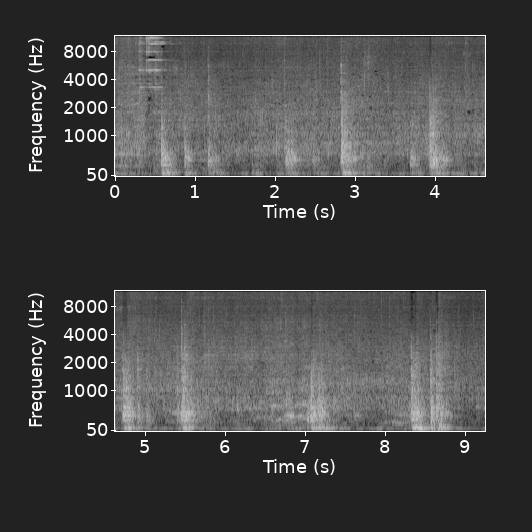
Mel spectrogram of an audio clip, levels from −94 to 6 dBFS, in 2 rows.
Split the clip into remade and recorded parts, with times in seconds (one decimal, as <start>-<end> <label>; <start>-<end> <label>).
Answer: 0.0-2.2 remade; 2.2-3.5 recorded; 3.5-9.3 remade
